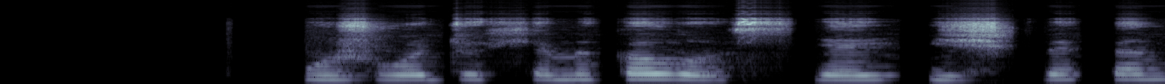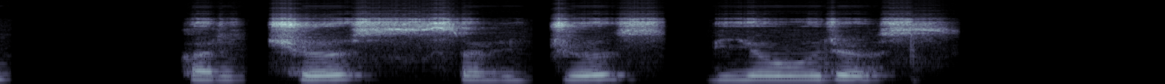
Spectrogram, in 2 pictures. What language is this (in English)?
Lithuanian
